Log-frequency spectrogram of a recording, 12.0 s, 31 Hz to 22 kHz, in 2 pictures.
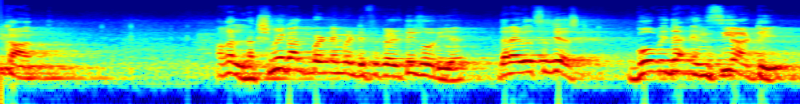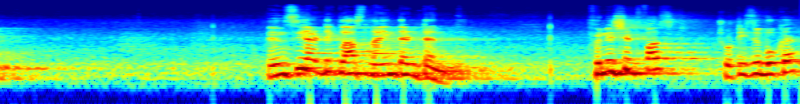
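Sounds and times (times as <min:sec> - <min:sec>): person speaking: 0:00.0 - 0:06.4, 0:07.9 - 0:12.0
room noise hiss: 0:00.0 - 0:12.0.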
